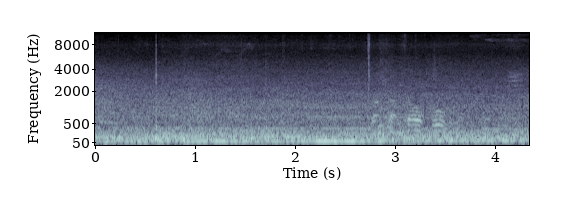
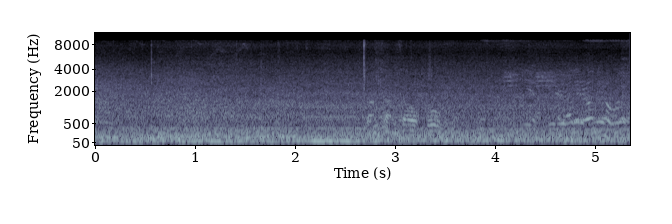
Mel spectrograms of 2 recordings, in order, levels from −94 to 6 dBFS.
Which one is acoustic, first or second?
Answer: first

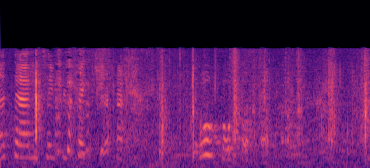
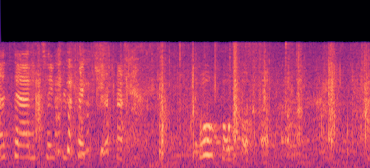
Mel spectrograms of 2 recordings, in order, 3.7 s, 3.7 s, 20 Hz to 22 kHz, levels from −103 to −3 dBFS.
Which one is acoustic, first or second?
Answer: first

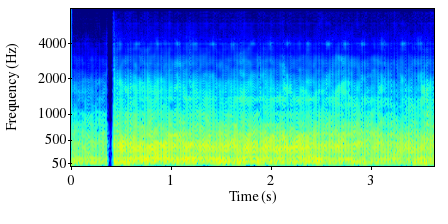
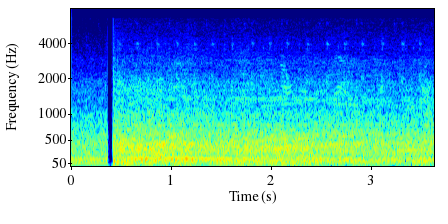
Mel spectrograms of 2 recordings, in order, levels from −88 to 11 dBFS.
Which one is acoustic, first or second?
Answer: second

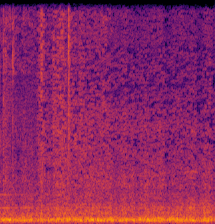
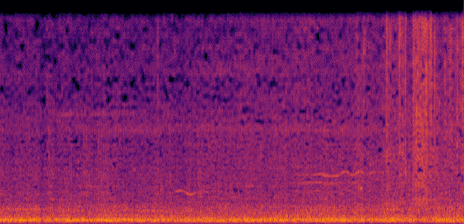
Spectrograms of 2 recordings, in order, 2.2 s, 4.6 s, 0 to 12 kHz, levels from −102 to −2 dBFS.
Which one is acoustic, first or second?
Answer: first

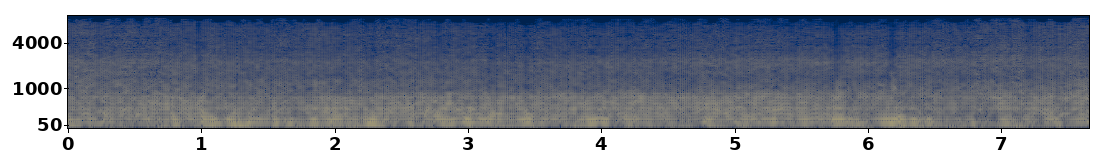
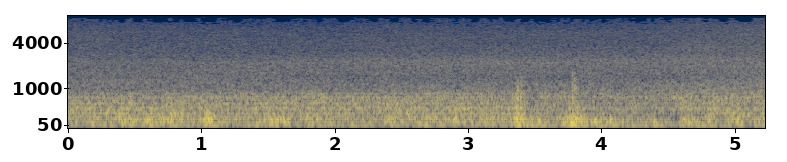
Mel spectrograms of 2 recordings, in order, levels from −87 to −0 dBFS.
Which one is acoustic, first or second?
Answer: second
